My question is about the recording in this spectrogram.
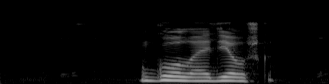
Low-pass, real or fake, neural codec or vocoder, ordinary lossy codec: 7.2 kHz; real; none; none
